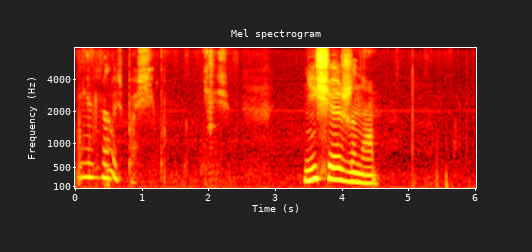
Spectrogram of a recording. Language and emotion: Russian, neutral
